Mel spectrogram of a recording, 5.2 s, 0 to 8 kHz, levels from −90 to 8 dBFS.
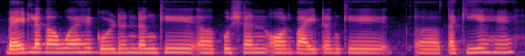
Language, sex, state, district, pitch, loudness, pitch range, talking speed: Hindi, female, Madhya Pradesh, Bhopal, 205 Hz, -18 LUFS, 200-215 Hz, 170 wpm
